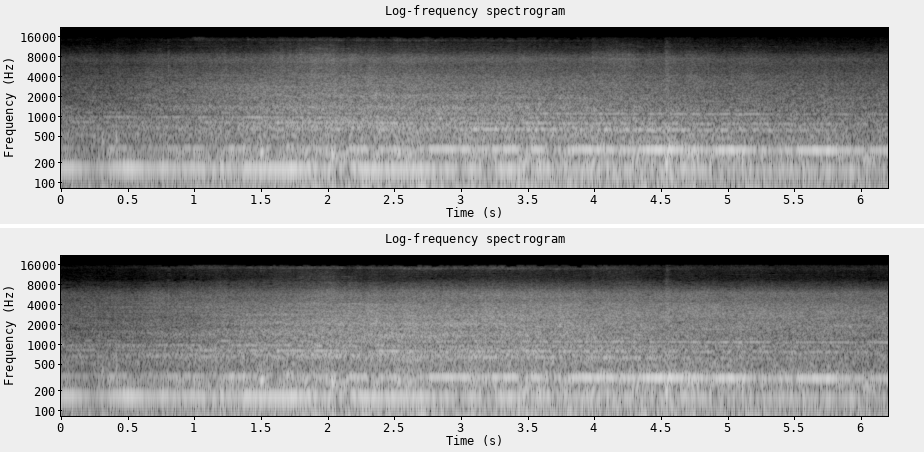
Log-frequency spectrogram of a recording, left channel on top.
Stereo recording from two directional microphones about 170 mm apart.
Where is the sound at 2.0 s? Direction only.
90° left; by 5.9 s 55° left (ahead or behind).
